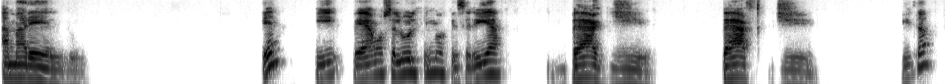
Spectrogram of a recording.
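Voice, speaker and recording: A man's voice: medium pitch, very animated, no room sound. Patient male language teacher, dry sound. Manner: patient, slows down to model pronunciation, often adds a checking "right?". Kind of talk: online language lesson.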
